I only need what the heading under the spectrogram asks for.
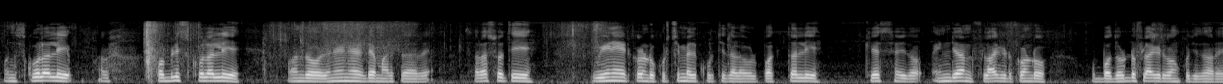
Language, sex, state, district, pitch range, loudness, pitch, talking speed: Kannada, female, Karnataka, Gulbarga, 135-155 Hz, -16 LUFS, 145 Hz, 140 wpm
